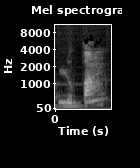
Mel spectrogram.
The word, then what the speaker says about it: Lupin: Es la serie Lupin, o Lupin, si lo queremos decir con una pronunciación más francesa.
